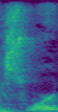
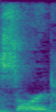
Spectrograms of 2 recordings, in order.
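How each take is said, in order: First: The W in sword is pronounced. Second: The W in sword is silent. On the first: "lately I'm starting to say sword" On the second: "I never used to pronounce the W"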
